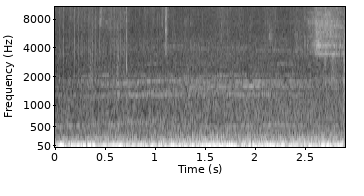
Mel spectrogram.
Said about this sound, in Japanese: まあちょっとドライブをしながら収録しようという趣旨でして今ちょっと私1人で運転中ドライブ中でございますまあ十分安全には配慮しながらやるつもりではありますが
